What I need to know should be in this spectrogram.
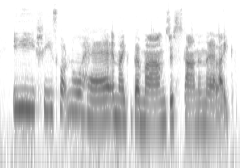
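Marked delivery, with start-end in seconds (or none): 0.2-1.7 mock child voice, high, drawn-out, unfiltered blurting shout. Retelling what a stranger's kid shouted in the supermarket, imitating a kid shouting. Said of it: "someone's kid shouts".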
